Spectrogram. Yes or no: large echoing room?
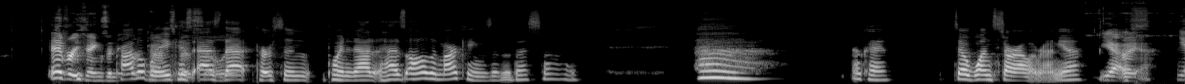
no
